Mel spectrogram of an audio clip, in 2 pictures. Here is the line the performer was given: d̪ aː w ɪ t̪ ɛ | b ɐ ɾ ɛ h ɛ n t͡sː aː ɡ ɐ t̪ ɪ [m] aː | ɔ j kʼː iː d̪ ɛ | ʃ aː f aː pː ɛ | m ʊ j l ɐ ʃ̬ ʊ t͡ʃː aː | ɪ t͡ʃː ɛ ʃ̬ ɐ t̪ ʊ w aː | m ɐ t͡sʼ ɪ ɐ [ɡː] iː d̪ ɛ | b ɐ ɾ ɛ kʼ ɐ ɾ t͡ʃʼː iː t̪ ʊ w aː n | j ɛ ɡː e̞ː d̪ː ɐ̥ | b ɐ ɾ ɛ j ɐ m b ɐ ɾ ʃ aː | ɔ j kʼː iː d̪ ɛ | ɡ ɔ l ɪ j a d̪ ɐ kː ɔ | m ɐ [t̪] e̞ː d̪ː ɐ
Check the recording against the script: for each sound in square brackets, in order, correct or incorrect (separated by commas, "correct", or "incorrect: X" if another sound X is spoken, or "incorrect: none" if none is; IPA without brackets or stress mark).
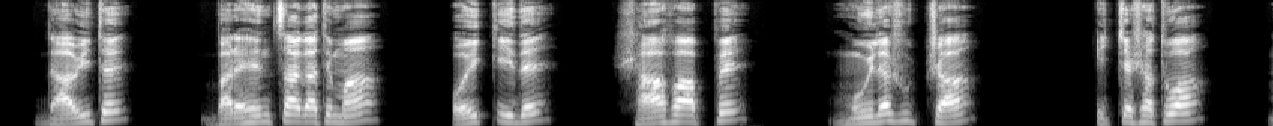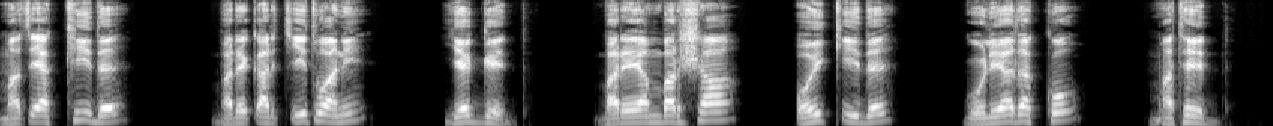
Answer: correct, incorrect: kː, correct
